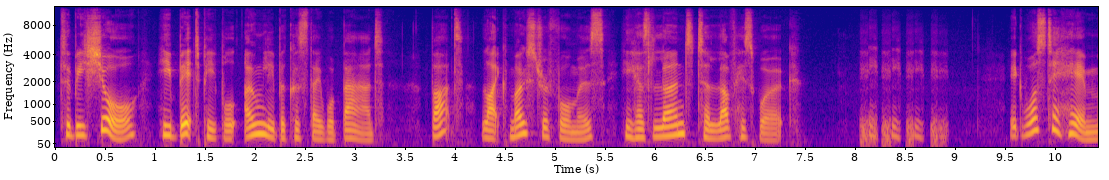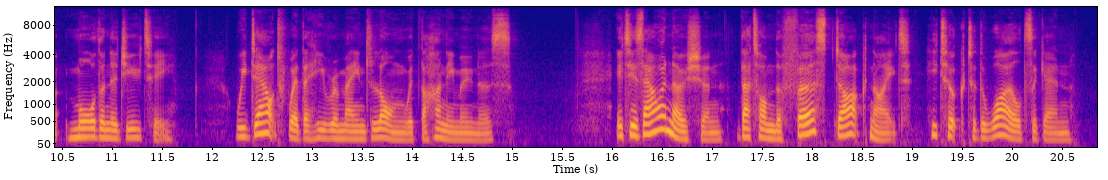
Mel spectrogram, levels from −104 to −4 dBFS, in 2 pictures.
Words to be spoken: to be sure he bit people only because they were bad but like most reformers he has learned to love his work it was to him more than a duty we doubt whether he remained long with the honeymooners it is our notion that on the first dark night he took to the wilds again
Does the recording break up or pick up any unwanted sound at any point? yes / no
yes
